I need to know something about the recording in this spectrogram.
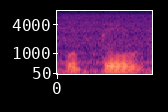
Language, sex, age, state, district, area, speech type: Telugu, male, 30-45, Andhra Pradesh, Bapatla, rural, spontaneous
